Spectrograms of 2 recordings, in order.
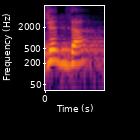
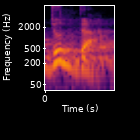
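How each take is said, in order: First: The first vowel is an e sound. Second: The first vowel is a u sound. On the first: "আমরা বলি জেদ্দা" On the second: "তিনোটা সহি"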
